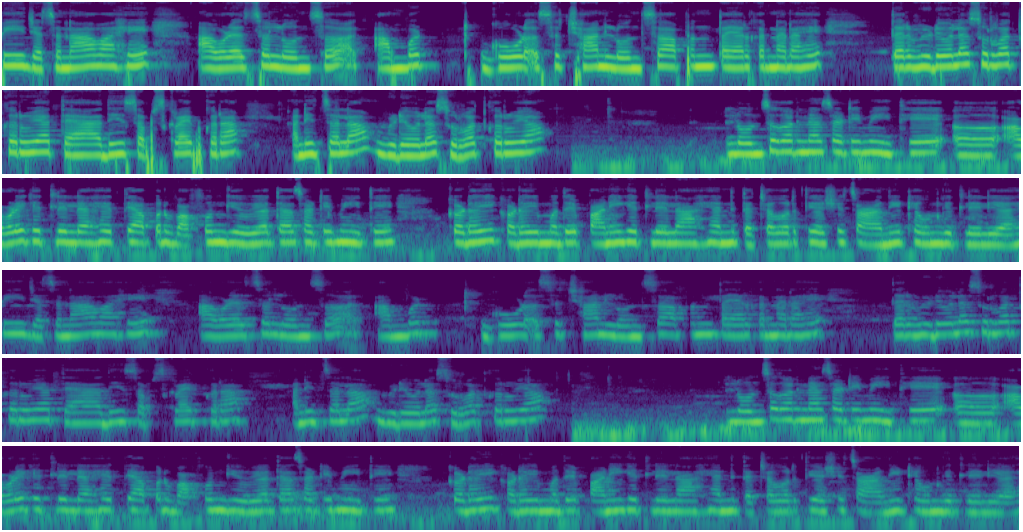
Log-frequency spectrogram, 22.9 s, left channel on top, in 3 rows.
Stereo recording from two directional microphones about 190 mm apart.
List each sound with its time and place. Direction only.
0.0 s speech: 55° left (ahead or behind)
13.1 s a woman's voice: 25° left (ahead or behind)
